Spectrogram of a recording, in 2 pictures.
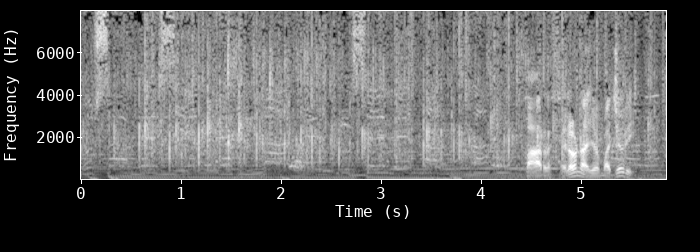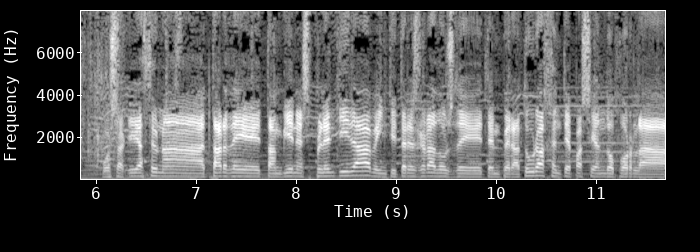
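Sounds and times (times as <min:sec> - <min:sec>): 
people applauding from the street: 0:00.0 - 0:07.2
speech: 0:04.4 - 0:11.6.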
